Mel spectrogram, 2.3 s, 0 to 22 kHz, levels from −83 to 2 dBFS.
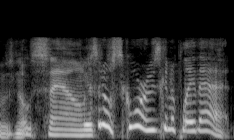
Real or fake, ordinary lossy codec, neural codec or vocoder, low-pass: fake; AAC, 32 kbps; codec, 16 kHz, 4.8 kbps, FACodec; 7.2 kHz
